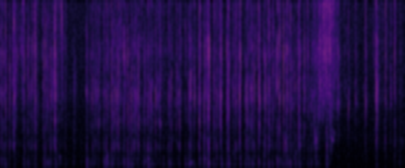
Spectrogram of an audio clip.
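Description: Long fingernails tap rapidly on a flat black cardboard gift box with printed lettering on its face, held close to the face. The result is quiet, dry, bright clicks that stop almost instantly, with almost no low end and a light crinkly texture between the taps.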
